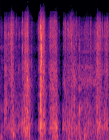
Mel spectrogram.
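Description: Packaging rustling and scraping in irregular short bursts as a tightly packed mini waffle maker is tugged at in its box.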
